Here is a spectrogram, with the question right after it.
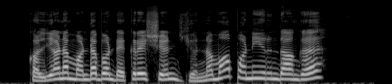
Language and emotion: Tamil, surprised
